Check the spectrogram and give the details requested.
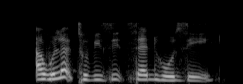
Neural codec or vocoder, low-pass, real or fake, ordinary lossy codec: codec, 16 kHz, 4.8 kbps, FACodec; 7.2 kHz; fake; Opus, 24 kbps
